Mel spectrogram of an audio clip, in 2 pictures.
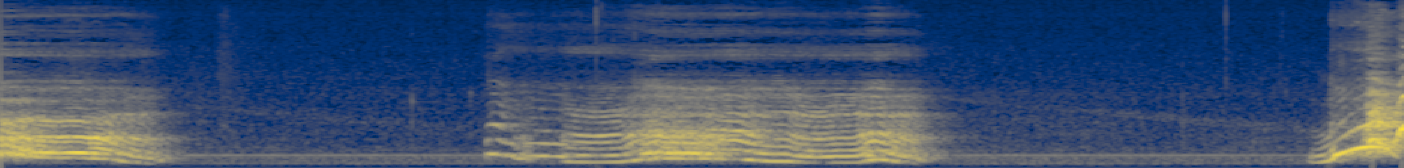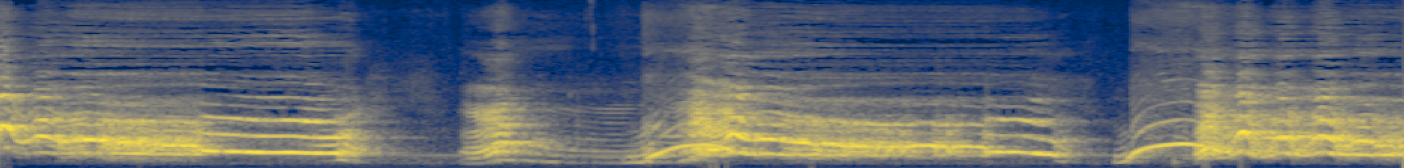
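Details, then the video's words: Chewie, a pet dog, howling in response to sirens: loud wavering howls that rise then slide down, delivered in four or five bouts of a few seconds each, separated by brief silences, with rough growly edges at times. "Chewie howling at sirens"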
